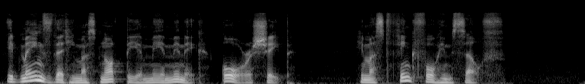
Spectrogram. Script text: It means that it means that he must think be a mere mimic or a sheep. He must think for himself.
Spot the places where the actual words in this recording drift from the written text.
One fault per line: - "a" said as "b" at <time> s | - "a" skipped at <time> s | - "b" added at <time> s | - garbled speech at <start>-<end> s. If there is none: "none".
- "it means that" skipped at 0.7 s
- "think" said as "not" at 1.0 s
